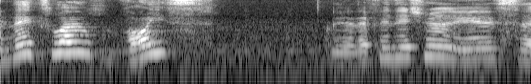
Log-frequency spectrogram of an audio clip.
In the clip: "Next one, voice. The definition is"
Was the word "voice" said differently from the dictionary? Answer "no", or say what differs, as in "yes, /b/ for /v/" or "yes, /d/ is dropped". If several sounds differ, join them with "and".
no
